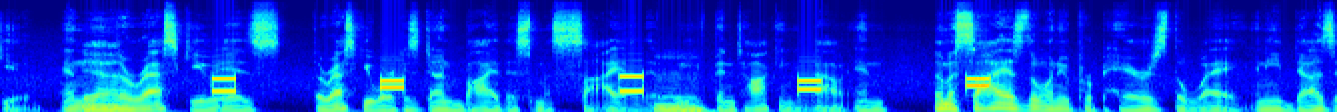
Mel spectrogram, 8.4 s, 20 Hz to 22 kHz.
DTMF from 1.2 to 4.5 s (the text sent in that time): 2 7 3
